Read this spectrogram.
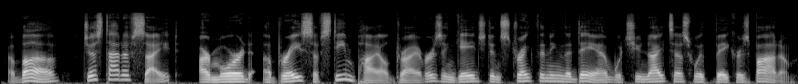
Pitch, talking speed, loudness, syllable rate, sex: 120 Hz, 180 wpm, -19 LUFS, 5.2 syllables/s, male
